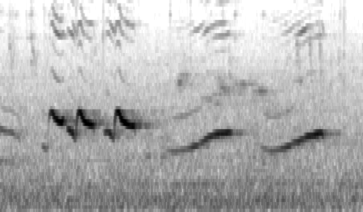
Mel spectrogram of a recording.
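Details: Black-throated laughingthrush in morning song, 'forest voice' with many notes: three quick loud dipping whistles followed by two slow, smooth, rising whistled glides.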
